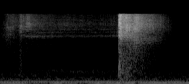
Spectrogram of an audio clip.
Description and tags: A Remo lemon-shaped percussion thrown to the air in front of a Rode Nt1-A microphone.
